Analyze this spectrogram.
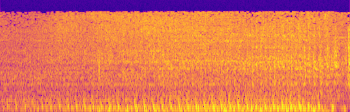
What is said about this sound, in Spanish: Llega H con su moto.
